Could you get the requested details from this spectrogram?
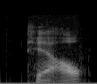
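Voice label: "tiao", Chinese, third tone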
